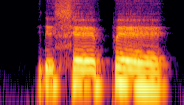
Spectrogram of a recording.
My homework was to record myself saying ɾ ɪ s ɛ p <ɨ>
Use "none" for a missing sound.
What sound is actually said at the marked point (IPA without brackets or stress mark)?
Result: ɛ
